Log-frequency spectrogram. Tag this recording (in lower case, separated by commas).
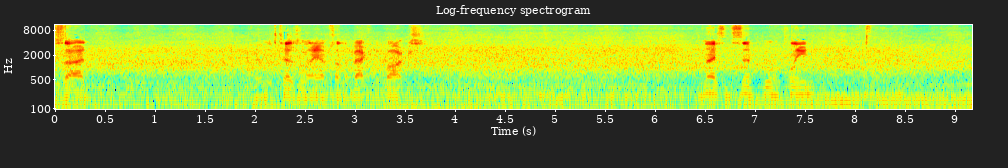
car, speech, vehicle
